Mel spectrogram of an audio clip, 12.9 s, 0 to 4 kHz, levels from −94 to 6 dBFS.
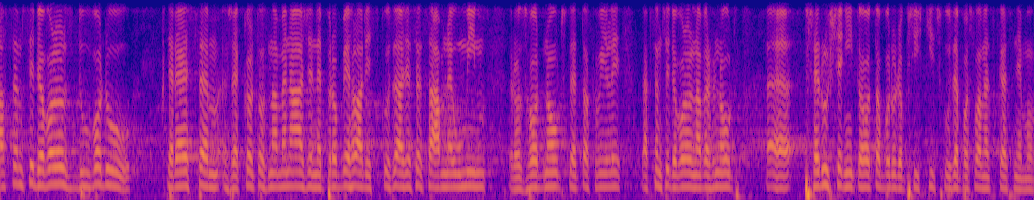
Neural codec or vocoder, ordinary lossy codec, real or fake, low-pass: none; Opus, 16 kbps; real; 3.6 kHz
